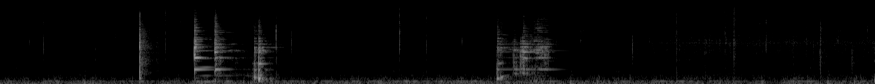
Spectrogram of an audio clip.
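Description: Kitchen sound effects of cooking: a click, then two short clusters of ringing clinks from cookware being handled, then from about six seconds in a faint steady sizzle of meat starting to fry.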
